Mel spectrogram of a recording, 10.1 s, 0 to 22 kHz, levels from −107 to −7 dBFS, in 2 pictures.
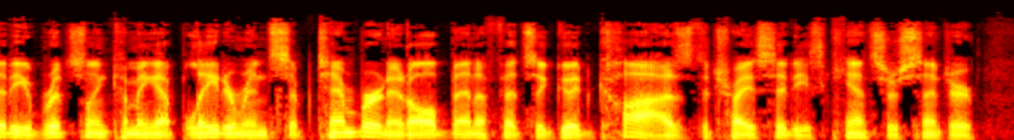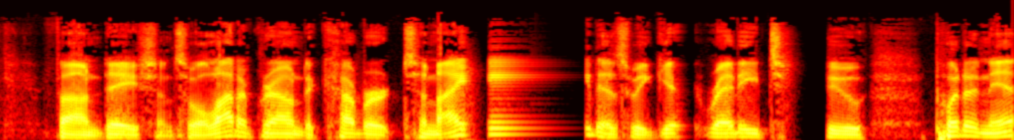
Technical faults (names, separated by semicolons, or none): call audio freeze; short stall from a late packet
